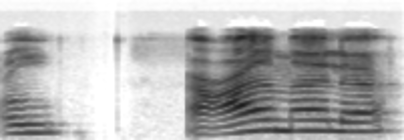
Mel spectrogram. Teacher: عین وسط حلق سے، عمل لمبا نہیں کریں گے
